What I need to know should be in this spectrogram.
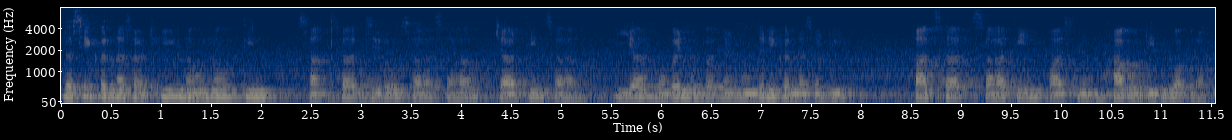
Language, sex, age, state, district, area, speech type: Marathi, male, 30-45, Maharashtra, Nagpur, urban, read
